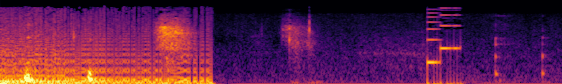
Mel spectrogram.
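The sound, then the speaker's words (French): A Game Boy-style boot-up chime as the Nintendo logo scrolls down: a short, bright two-note electronic ping that rings out briefly after some low thumps and hiss, then fades into quiet. It comes from a hidden intro reached only with an Action Replay code. “tu sais, façon Game Boy, t'as le logo Nintendo qui, qui descend, ou paraît que pour Sega, à la place du E, il y a un point d'interrogation.”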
